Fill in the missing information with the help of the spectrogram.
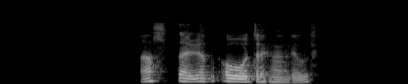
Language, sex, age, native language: Icelandic, male, 30-39, Icelandic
